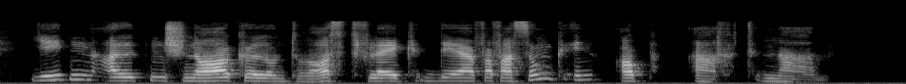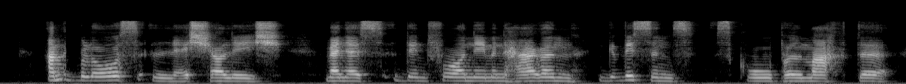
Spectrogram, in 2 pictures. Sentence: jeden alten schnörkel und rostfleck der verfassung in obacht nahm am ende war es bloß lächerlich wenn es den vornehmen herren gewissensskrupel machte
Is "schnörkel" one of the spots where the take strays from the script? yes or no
no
